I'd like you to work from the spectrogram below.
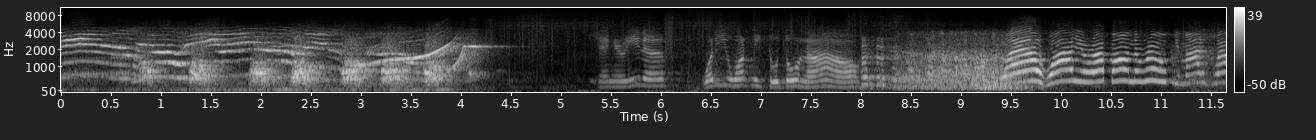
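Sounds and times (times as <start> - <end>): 
cat meowing in a long wavering yowl: 0.0 - 4.3
speech: 6.0 - 11.6
laughter: 8.0 - 9.9.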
